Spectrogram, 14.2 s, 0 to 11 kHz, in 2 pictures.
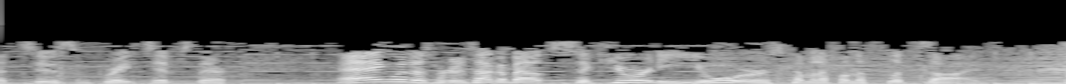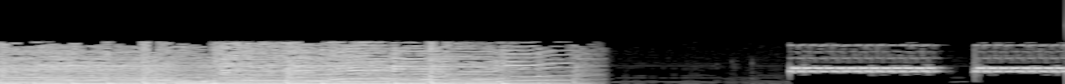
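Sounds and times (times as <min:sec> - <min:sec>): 
speech: 0:00.0 - 0:06.7
music: 0:00.0 - 0:11.2
telephone with fast trilling electronic ring: 0:12.4 - 0:14.2.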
